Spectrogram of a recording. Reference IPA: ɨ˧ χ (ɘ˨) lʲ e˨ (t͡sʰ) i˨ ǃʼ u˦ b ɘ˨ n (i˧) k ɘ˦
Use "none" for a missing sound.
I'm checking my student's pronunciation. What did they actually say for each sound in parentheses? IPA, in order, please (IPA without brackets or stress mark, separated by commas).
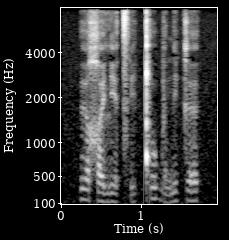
ɘ˨, t͡sʼ, i˧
